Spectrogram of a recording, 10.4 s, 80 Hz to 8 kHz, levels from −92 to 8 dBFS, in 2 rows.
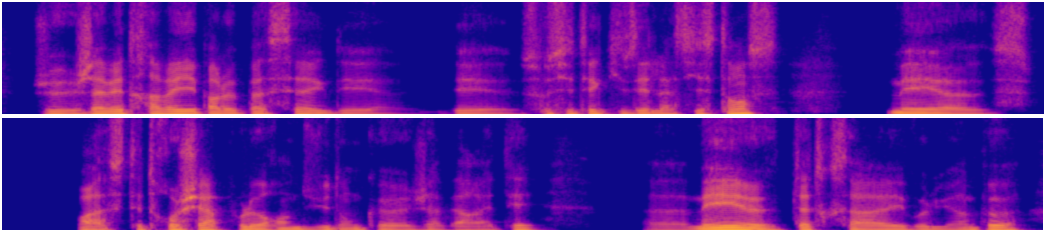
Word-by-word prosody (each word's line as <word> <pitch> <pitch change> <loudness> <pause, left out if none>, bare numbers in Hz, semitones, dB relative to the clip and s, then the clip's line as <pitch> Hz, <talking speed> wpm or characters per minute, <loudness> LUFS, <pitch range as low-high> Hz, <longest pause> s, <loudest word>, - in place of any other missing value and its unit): Je 125 -1 -3
j'avais 125 +2 +3
travaillé 135 +2 +3
par 125 -2 0
le 115 - -1
passé 120 +3 -4
avec 110 -3 -2
des, 105 0 -8
heu, 105 - -15 0.3
des 105 -1 -6
sociétés 125 +3 -3
qui 120 -1 -13
faisaient 115 +1 -1
de - - -3
l'assistance, 120 +8 -1 0.5
mais 110 0 +3
heu, 105 0 -4
c 95 - -13 0.5
voilà, 105 -2 -1
c'était 120 +4 -7
trop 120 - 0
cher 120 -1 +3
pour 120 - -2
le 115 - +2
rendu 110 +1 -3
donc, 110 0 -7
heu, 105 0 -5
j'avais 110 -1 -10
arrêté, 110 +6 -5 0.5
heu 100 0 -14
mais 125 +5 +10
heu, 115 -3 +6
peut-être 120 - -1
que - - -11
ça 105 -2 -2
a 105 - -1
évolué 110 +1 -5
un 115 +1 -5
peu. 135 0 +2
110 Hz, 225 wpm, -22 LUFS, 105-125 Hz, 0.5 s, mais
